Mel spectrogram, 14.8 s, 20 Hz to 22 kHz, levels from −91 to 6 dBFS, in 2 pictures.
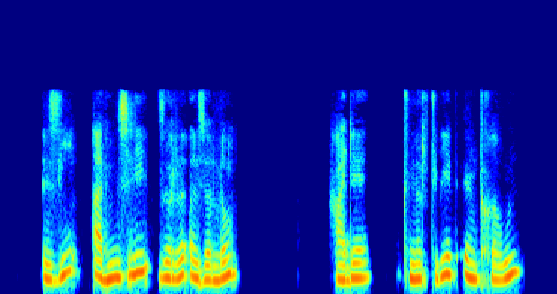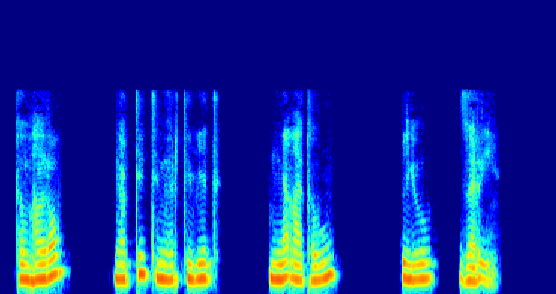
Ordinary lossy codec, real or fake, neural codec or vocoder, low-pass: MP3, 48 kbps; fake; codec, 16 kHz, 1 kbps, FreqCodec, larger model; 7.2 kHz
